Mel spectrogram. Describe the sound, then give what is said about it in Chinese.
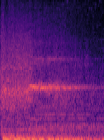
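A car engine roars at full throttle as the car, shifted into reverse, backs up fast, while the tires let out a sustained, high-pitched squeal, loud and continuous for about two seconds, with no voices. “他也不多想，直接呢把这个自动排档拉去了 R 档啊倒车档，放下了手刹车，油门踩到底啊，然后车子呢就飞快的往后退。”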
